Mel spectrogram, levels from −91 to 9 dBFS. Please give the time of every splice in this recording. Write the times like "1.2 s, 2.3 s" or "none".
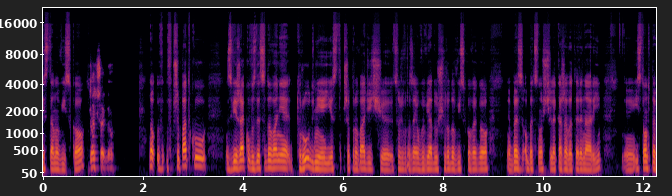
0.9 s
